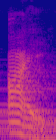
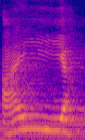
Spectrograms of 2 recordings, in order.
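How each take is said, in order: First: A plain vowel without a y-like glide. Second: An oy-like vowel with a y-like glide. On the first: "In Canadian or American, it's just I" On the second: "But in the Irish accent is I"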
